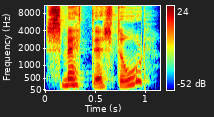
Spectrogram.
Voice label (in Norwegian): "smættæstol", hemsedalsmaalet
